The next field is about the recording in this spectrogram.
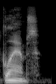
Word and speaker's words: Glamis: So hard not to say Glamis. It's spelled Glamis, clearly G-L-A-M-I-S, pronounced Glams. No idea why.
